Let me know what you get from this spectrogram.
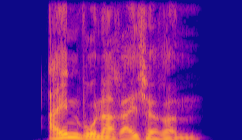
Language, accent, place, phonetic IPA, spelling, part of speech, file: German, Germany, Berlin, [ˈaɪ̯nvoːnɐˌʁaɪ̯çəʁəm], einwohnerreicherem, adjective, De-einwohnerreicherem.ogg
- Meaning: strong dative masculine/neuter singular comparative degree of einwohnerreich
